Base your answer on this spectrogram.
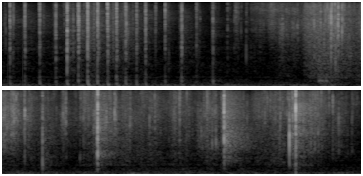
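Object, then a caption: Lentils in a plastic package. A package of lentils is tapped and handled. A quick run of dry, light taps in the first two seconds gives way to bright plastic crinkling as the package is handled, broken by a few sharper, louder taps near the end.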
